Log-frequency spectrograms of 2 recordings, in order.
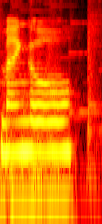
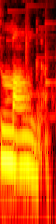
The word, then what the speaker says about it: manga: Wait, what is what is pronounced mango? Yeah, let's It's not pronounced mango. It's manga.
